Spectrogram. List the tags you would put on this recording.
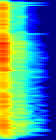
Sound effects > Human sounds and actions
click switch interface

